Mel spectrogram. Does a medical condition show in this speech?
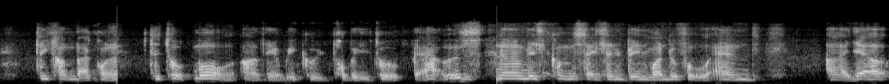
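Yes: cerebral palsy; born two months premature.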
